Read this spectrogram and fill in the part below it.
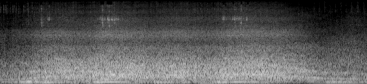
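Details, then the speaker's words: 335,000-mile BMW E34 M5 six, revived from a California junkyard, rises and falls smoothly through a few revs with no misses or knocks; normal free-revving running. "oh it runs perfect smooth oh yeah oh it actually revs up now yeah that's a happy"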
